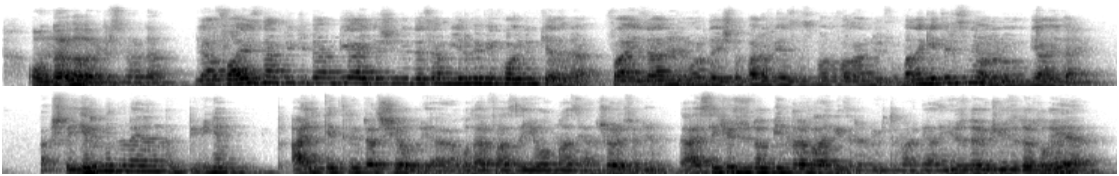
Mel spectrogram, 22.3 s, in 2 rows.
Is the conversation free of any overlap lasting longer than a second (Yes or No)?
Yes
